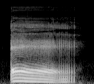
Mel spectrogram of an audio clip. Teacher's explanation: the sound is really open, and normally your mouth should be opened a little bit more than with the accent aigu as well. Okay, so it goes like A. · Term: accent grave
